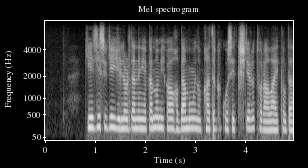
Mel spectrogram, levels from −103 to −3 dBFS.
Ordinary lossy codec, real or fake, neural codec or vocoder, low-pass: none; fake; codec, 16 kHz, 0.8 kbps, ZipCodec; none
